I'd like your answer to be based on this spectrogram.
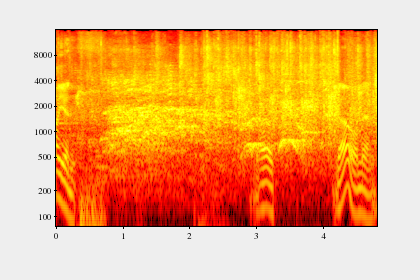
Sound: audience cheers

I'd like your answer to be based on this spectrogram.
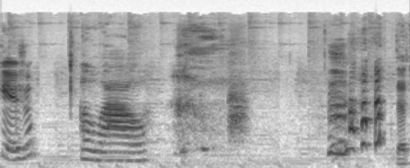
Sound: laughs

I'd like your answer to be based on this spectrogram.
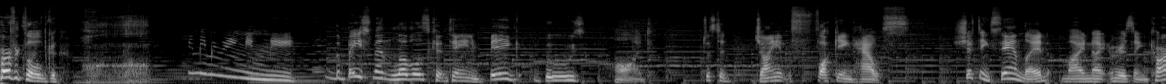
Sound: snore

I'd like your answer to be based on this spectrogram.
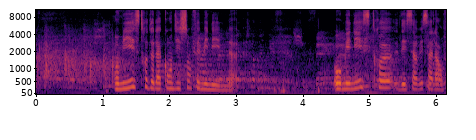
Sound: applause

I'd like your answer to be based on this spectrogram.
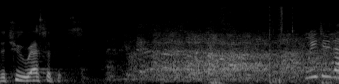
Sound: laughter

